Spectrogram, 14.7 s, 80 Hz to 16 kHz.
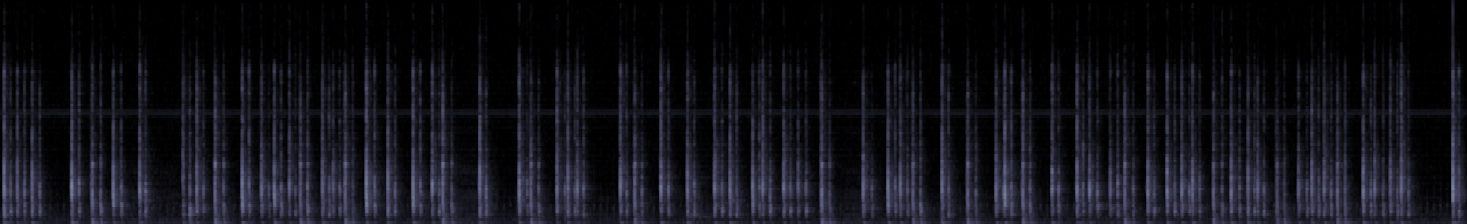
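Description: Rapid, steady typing on a Corsair K100 computer keyboard, a dense run of close, crisp key clicks with irregular spacing and no voices, lasting throughout.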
